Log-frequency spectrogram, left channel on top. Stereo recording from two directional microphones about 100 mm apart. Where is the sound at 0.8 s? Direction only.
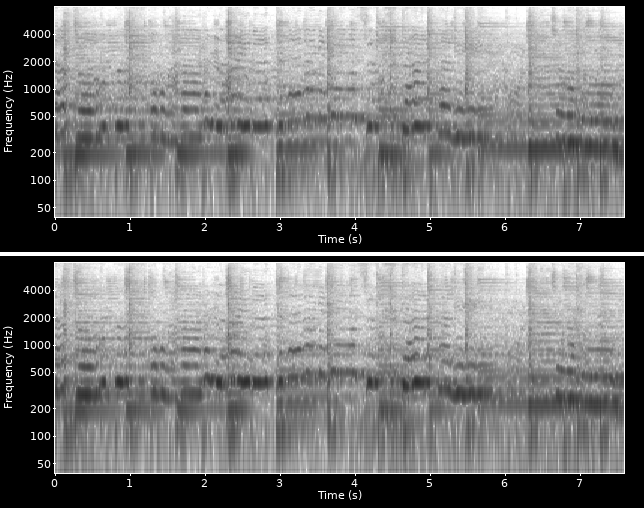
25° right (ahead or behind).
